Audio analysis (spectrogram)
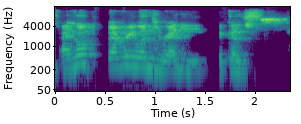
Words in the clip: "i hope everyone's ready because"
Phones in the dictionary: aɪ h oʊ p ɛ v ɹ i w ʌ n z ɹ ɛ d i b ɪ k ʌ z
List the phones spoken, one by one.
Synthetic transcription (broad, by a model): aɪ h oʊ p ɛ v ɹ i w ʌ n z ɹ ɛ d i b ɪ k ʌ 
